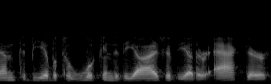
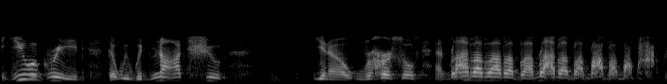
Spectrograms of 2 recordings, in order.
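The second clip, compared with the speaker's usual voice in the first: high, mock furious rant; half-hammed angry tirade, pitched high; retold screaming; 7 semitones higher than usual. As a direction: rattle it off like an angry star yelling. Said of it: "he starts screaming at me".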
